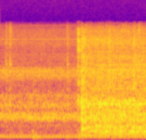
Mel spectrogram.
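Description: A few faint clicks, then a little over a second in an HP printer starts up and runs with a steady mechanical hum.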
